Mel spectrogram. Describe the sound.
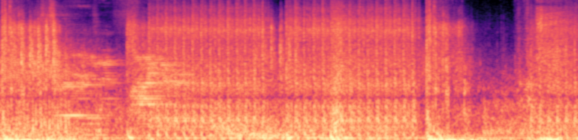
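Rapid gunfire from a sci-fi battle: dense, continuous bursts of automatic shots rattle loudly for the whole stretch, with no clear pauses and no voices.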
